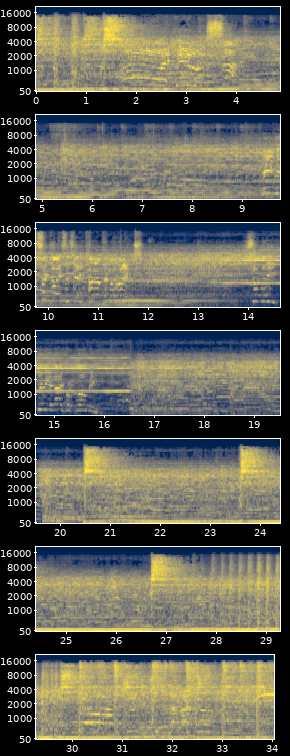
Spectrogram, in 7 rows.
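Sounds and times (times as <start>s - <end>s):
electric guitars and bass ringing: 0.0s - 34.0s
people talking and shouting: 0.0s - 34.0s
rock band playing: 0.0s - 34.0s
steady high tone: 11.8s - 17.8s.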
